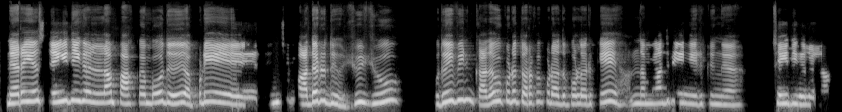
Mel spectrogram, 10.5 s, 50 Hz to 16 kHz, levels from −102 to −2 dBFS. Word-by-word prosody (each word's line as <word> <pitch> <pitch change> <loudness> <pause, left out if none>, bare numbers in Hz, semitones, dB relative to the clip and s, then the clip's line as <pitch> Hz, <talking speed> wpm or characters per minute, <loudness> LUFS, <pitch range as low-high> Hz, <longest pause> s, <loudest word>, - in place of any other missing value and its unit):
நெறைய 310 +4 +7 0.2
செய்திகள்லாம் 305 -2 +5
பாக்கம்போது 265 +2 -1 0.2
அப்படியே 285 +6 +2 0.7
நெஞ்சு 290 +5 -5 0.2
பதறுது. 265 0 +2 0.3
ஐயயோ! 275 +1 -2 0.7
உதவின் 335 +6 +1
கதவு 255 +9 +1
கூட 320 +1 -2
தொறக்கக்கூடாது 275 -3 -4
போல 245 0 -4
இருக்கே 280 +6 +1 0.3
அந்த 255 0 -5
மாதிரி 285 +5 -4 0.3
இருக்குங்க. 245 -1 -8 0.6
செய்திகளெல்லாம். 230 -4 -1
275 Hz, 95 wpm, -22 LUFS, 255-310 Hz, 0.7 s, நெறைய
